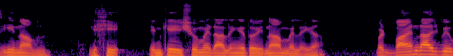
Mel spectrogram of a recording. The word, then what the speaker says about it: Enam: which was NM on The initials of the founders got pronounced as enam but by and large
